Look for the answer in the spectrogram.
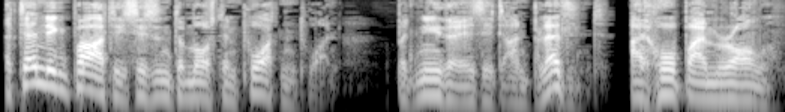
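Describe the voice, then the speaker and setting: A man playing a dignified, courtly lord with a formal, measured way of talking in a fantasy video game. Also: fairly low pitch, lively intonation, breathy edge, no room sound, studio quality.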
